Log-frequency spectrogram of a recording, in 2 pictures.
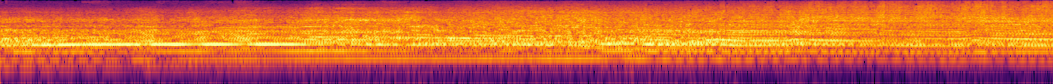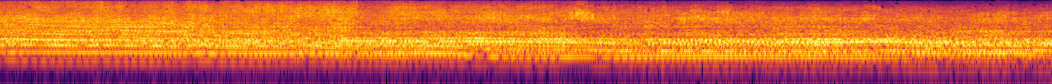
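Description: Racing drag boats' engines running at full throttle down the course, a loud, steady engine sound whose pitch slowly falls as the boats pull away.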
